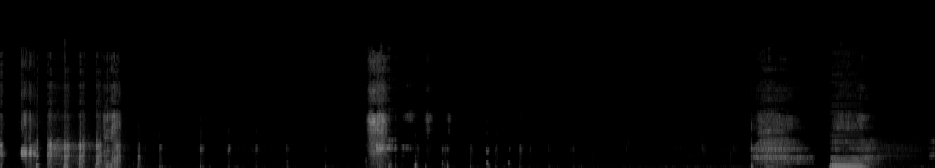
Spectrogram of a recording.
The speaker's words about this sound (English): Your goose is angry about it.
